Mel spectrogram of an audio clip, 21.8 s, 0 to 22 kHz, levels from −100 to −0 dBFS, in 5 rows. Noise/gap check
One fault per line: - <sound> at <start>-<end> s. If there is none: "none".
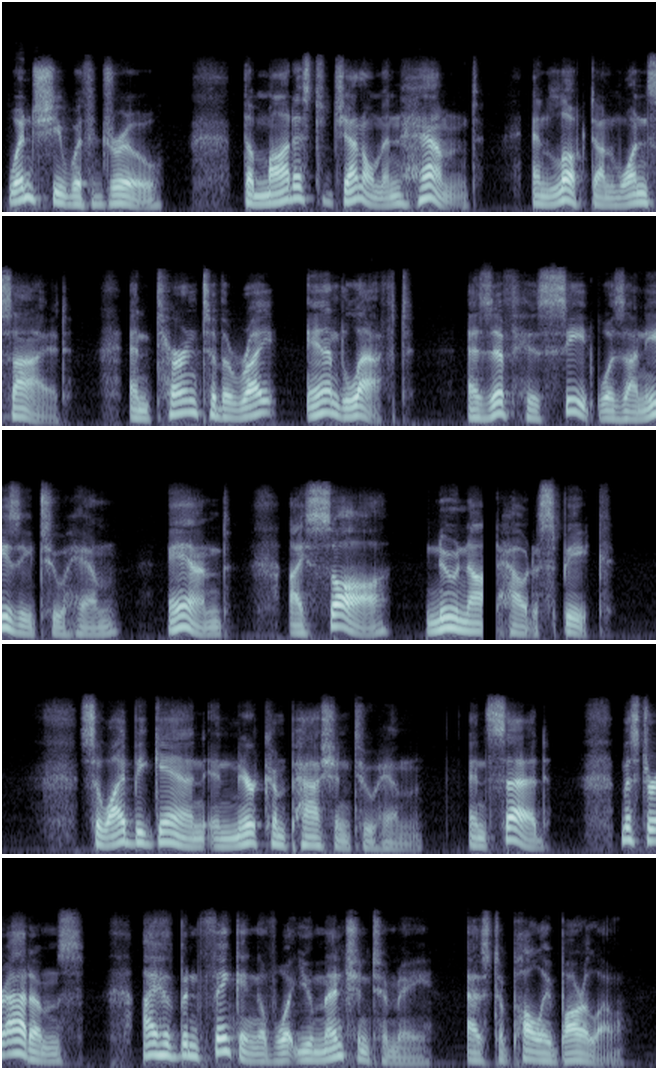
- dropout at 11.9-12.0 s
